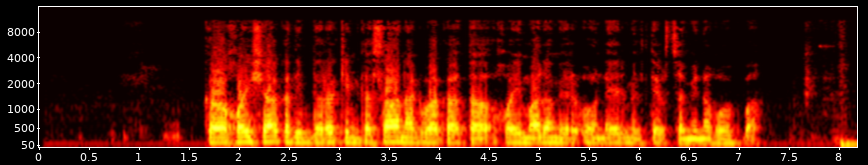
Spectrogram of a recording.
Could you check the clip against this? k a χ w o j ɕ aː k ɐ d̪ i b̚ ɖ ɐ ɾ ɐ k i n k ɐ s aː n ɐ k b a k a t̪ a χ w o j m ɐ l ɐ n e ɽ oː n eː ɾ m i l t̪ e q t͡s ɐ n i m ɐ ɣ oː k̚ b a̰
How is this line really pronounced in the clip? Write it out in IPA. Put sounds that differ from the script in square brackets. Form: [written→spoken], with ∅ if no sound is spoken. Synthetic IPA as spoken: k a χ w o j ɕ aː k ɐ d̪ i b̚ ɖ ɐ ɾ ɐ k i n k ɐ s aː n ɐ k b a k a t̪ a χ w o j m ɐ l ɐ [n→m] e [ɽ→ɾ] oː n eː [ɾ→l] m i l t̪ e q t͡s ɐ [n→m] i [m→n] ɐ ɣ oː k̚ b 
